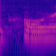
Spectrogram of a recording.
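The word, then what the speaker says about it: coir: Uh so what we've got is uh a brick of cocoa core and it's spelled co i r.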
